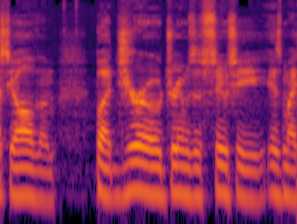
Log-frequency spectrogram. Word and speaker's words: Jiro: pronounce his name hmm it is Jiro but in a pronunciation I can't do because I'm a dumb American got it but it is a it is the hard J um I don't know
